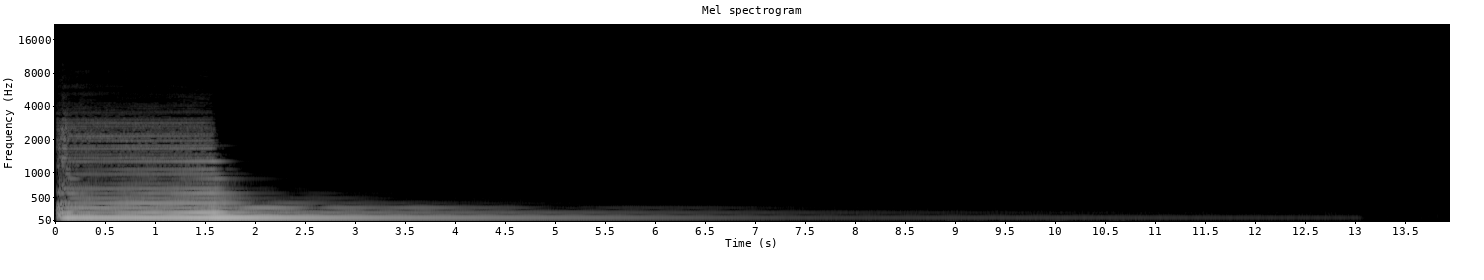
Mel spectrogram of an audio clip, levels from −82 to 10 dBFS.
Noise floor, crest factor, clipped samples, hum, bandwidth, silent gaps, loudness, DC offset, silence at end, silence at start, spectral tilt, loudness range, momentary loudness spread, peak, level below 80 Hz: -83 dBFS; 18 dB; under 0.1%; none; 3.9 kHz; none; -28 LUFS; under 0.1%; 8.05 s; 0 s; -10 dB/octave; 24 LU; 25 LU; -14 dBFS; -60 dBFS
